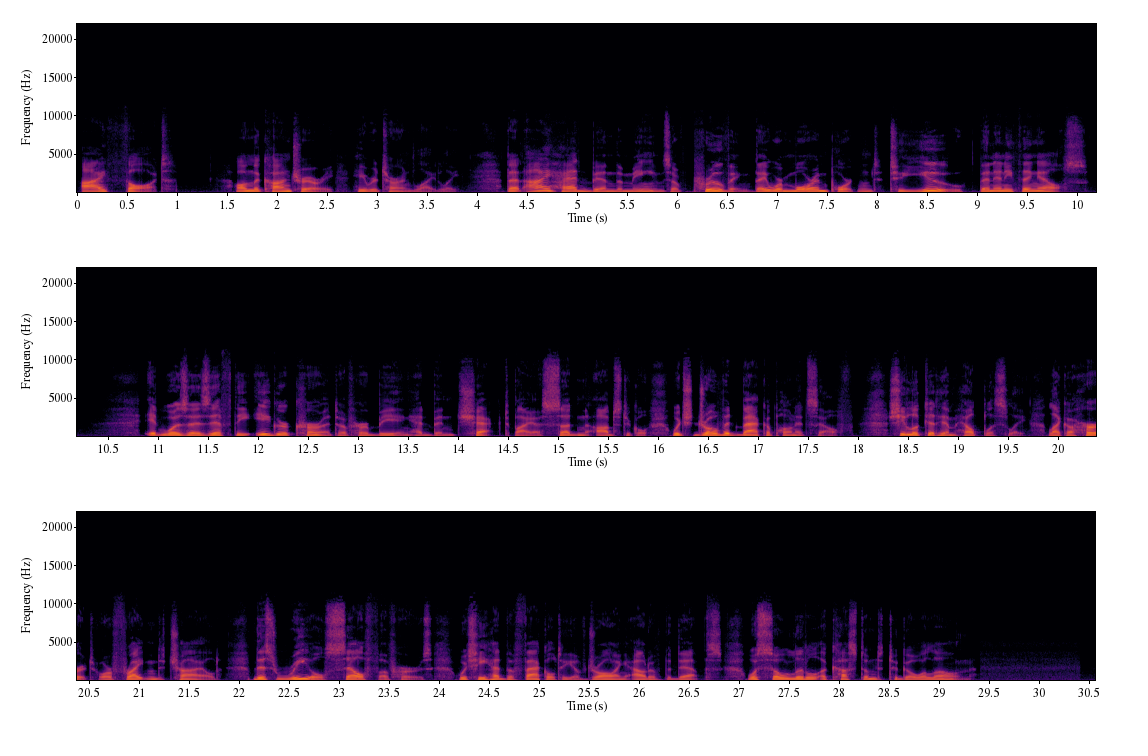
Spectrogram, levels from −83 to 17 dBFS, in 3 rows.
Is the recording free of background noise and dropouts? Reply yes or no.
yes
